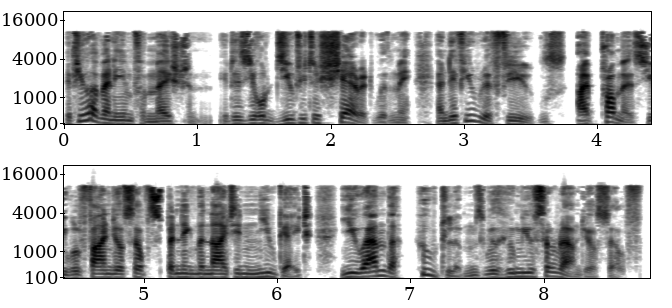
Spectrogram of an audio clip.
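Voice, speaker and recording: A man's voice: deep voice, expressive, brisk, no echo, clean studio sound. A man voicing a stern, authoritative British police detective in an audiobook. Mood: commanding. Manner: forceful, authoritative.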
